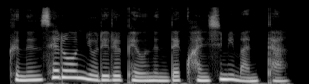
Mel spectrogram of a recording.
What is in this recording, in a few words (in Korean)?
그는 새로운 요리를 배우는 데 관심이 많다 문장 여자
